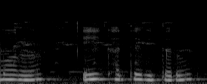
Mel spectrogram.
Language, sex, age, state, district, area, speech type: Odia, female, 18-30, Odisha, Mayurbhanj, rural, spontaneous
